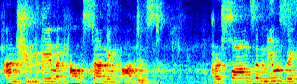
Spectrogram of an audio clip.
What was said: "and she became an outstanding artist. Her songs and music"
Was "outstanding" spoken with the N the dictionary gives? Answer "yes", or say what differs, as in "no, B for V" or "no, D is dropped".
yes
